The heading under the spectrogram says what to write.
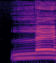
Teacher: दोनों तरफ से जीभ के दोनों तरफ से हवा निकलती है जीभ बीच में है इस तरफ से इस साइड से और इस साइड से हवा बाहर निकलेगी · ऐसा व्यंजन जिसके उच्चारण में जीभ के दोनों तरफ से दोनों ओर से हवा बाहर निकले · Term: पार्श्विक व्यंजन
